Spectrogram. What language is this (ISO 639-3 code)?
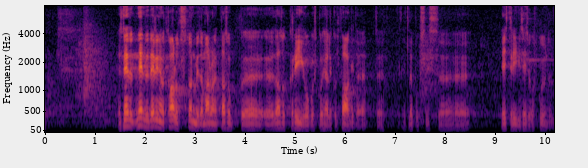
est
